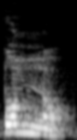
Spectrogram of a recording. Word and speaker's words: পণ্য: এরূপ ভাবে এই যে পণ্য, পণ্য, আমরা কিন্তু এভাবে পড়ছি না, পণ্য, পণ্য, এরূপ উচ্চারণ হয়।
